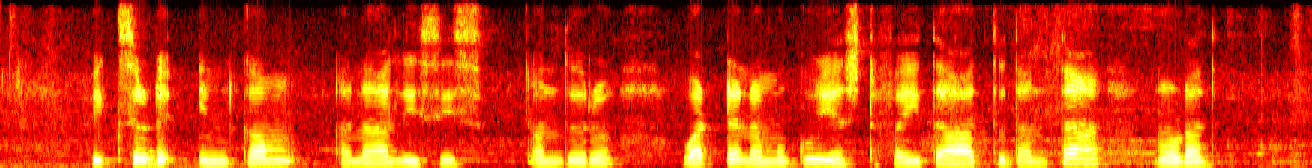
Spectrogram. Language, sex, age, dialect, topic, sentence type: Kannada, female, 18-24, Northeastern, banking, statement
